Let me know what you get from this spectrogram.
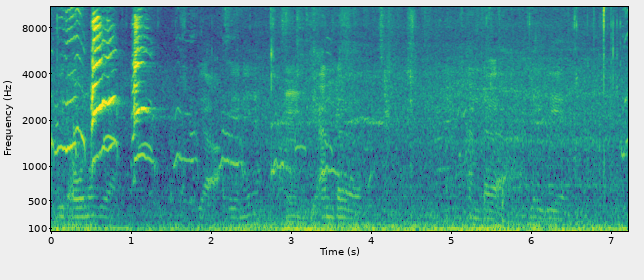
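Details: Puppy fed on milk powder gives two sharp, loud yelps, then a string of thin, rising-and-falling whimpers. A low droning hum runs underneath throughout.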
